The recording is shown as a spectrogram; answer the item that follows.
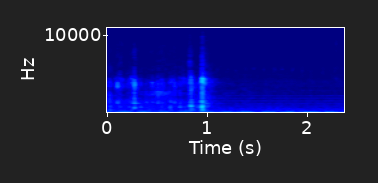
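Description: Faint keystrokes on a computer keyboard: a quick run of taps at the start and a couple more about a second in, over a faint steady hum.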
